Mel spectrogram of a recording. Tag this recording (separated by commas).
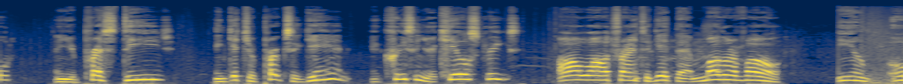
Narration, Speech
